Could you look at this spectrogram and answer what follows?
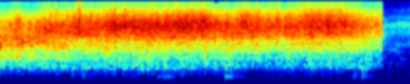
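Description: Onion, green chili, mustard seeds, chana dal and curry leaves fry in hot oil with a loud, dense, steady sizzle, close up. The sizzle drops off sharply just before the end.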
